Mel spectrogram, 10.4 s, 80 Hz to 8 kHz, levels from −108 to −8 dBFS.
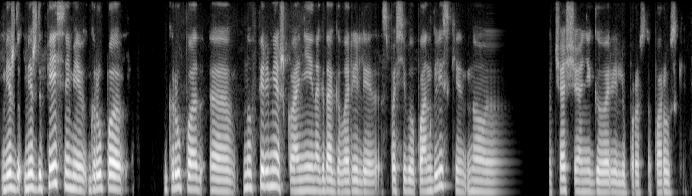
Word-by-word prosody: между 200 +2 +3
между 200 0 +4
песнями 210 -7 +3
группа 195 0 +5 0.6
группа, 195 -2 +2
э, 160 -4 -1
ну, 210 +1 0
вперемешку 230 -4 +1
они 165 +2 0
иногда 170 -1 0
говорили 155 -1 -2
"спасибо" 165 -2 -3
по-английски, 165 +1 -2
но 150 -2 -5 0.7
А, - - -13
чаще 170 -2 -3
они 155 0 -4
говорили 145 -1 -1
просто 140 +1 -8
по-русски. 145 -1 -5
170 Hz, 115 wpm, -22 LUFS, 155-200 Hz, 0.7 s, группа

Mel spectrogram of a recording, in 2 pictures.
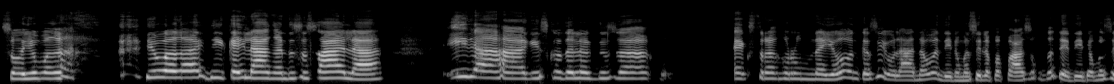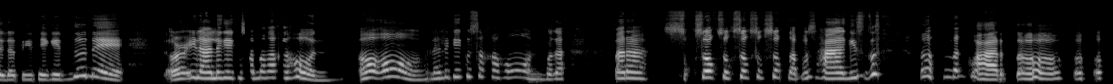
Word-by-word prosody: So, 265 -2 0
yung 270 +1 +1
mga 275 +1 +4 0.9
yung 325 - +1
mga 315 0 +7 0.2
hindi 310 0 -2
kailangan 285 -2 +6
dun 275 - -4
sa 290 -2 -4
sala, 290 -5 +7 0.8
ihahagis 300 -4 +2
ko 295 -1 -5
na 285 - +3
lang 275 -1 -1
do'n 280 0 -7
sa 280 -2 -1 1.1
extrang 265 +1 -4
room 255 -2 -8
na 240 - -2
yun. 280 +6 -3
Kasi 245 +11 -6
wala 200 -3 -4
naman, 240 +3 -6
'di 185 - -2
naman 180 0 -7
sila 205 -2 -3
papasok 205 +6 -3
do'n 400 - -9
eh, 460 - 0
'di 380 -1 -4
naman 210 +3 -7
sila 215 -1 -3
titingin 225 0 -4
do'n 390 +4 -4
eh. 265 -10 +4 0.5
Or 235 +4 +2
ilalagay 290 0 +3
ko - - -9
sa 300 - -8
mga 305 0 -2
kahon 285 - -2 0.4
oo, 305 -7 0
ilalagay 320 +6 -7
ko 360 - -8
sa 360 - -9
kahon. 310 -6 -9
Kumbaga, 250 +1 -4 0.5
para 280 -2 +1 0.2
suksok 315 0 +1
suksok 310 +1 -3
suksok, 330 -1 -6
tapos 280 +5 -7
hagis 270 +3 +4
do'n, 485 +1 -1 0.7
sa 330 - 0
kwarto. 250 +1 +2
Oo. 265 +1 -9
280 Hz, 155 wpm, -23 LUFS, 245-310 Hz, 1.1 s, mga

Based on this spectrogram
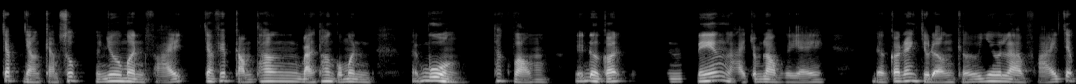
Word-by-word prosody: chấp 150 -8 -1
nhận 105 -3 -1
cảm 100 0 -6
xúc, 180 0 -1 0.2
kiểu 120 0 -7
như 155 +1 +4
mình 130 -6 +3
phải 95 -3 -3 0.2
cho 145 - +1
phép 180 +6 -2
cảm 105 +2 -2
thân 140 -2 0
bản 105 -1 +3
thân 150 -1 0
của 110 - -3
mình 120 -4 -2 0.4
phải - - -9
buồn, 160 - +6 0.3
thất 170 0 -9
vọng. 110 +3 -1 0.3
Chứ - - -5
đừng 145 -5 +5
có, 140 +2 +4 0.5
ừm, 130 0 -9
nén 165 +6 +6
lại 100 -8 -4
trong 125 - -4
lòng, 115 -3 +3
kiểu 105 0 -7
vậy, 105 +3 -4 0.5
đừng 110 -2 -4
có 145 - +4
ráng 165 +1 +1
chịu - - +1
đựng, 100 +1 +2
kiểu 125 - -4
như 145 +2 +1
là 130 -6 +1
phải 100 +3 -6
chấp 130 - -3
130 Hz, 225 wpm, -22 LUFS, 110-145 Hz, 0.5 s, buồn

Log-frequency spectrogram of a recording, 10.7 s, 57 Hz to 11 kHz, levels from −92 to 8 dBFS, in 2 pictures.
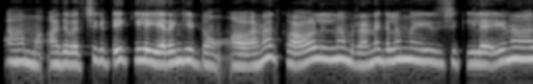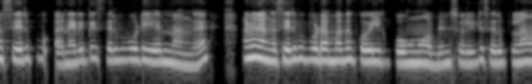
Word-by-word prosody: ஆமா, 225 -4 -3 0.2
அதை 210 +1 0
வச்சுக்கிட்டே 230 +4 +1
கீழ 255 0 +3 0.2
இறங்கிட்டோம். 215 -3 +1 0.2
ஆ - - +1 0.2
ஆனா 240 +10 0 0.2
கால் 230 +8 +3
எல்லாம் 275 -1 0
ரணகலமாயிருச்சு 245 0 -1
கீழ. 210 0 -4 0.2
ஏன்னா 275 +4 +2 0.2
செருப்பு 270 +1 0 0.2
அ - - -3
நிறைய 245 +4 0
பேர் 290 -2 -5
செருப்பு 255 +1 -4
போட்டு 265 0 -1
ஏறினாங்க, 210 -5 -4 0.5
ஆனா 295 +2 +4
நாங்க 250 -3 +2
செருப்பு 275 +3 +3
போடாம 255 -1 +2
தான் 270 -2 -3
கோயிலுக்கு 240 -1 0
போகணும் 220 +1 -1
அப்படின்னு 205 +2 -6
சொல்லிட்டு, 220 +4 -6
செருப்புலாம் 225 +2 -2
240 Hz, 165 wpm, -24 LUFS, 215-260 Hz, 0.5 s, ஆனா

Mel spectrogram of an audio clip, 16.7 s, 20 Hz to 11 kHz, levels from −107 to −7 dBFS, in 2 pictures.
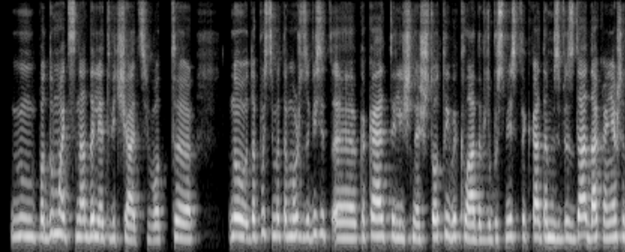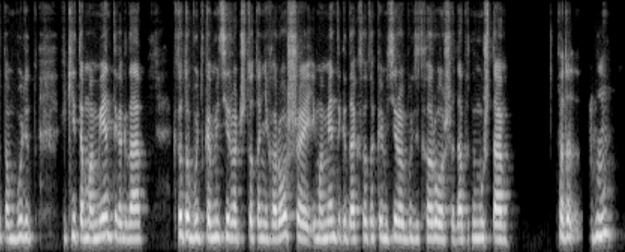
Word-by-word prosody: м, 230 -1 -3
подумать 245 +2 -1
надо 225 0 +1
ли 225 - +1
отвечать 205 0 -4
вот, 185 0 -8
э, 195 -3 -1 0.5
ну, 235 -2 +3
допустим, 240 +2 -4
это 235 0 -2
может 230 -1 -1
зависеть, 250 +2 -6
э, 205 -1 0
какая 230 +1 +2
ты 230 0 -4
личность, 205 -1 -3
что 225 +3 0
ты 235 +1 -4
выкладываешь. 195 -4 0
Допустим, 205 +2 -3
если 230 0 -2
ты 230 - -6
какая 220 -1 0
там 215 -1 +2
звезда, 215 +4 0
да, 210 0 +4
конечно 220 +1 -3
там 200 -2 -1
будет 220 0 0 0.4
какие-то 215 +1 0
моменты, 225 +4 +4
когда 200 -1 +1 0.4
кто-то 245 0 +6
будет 215 -1 +1
комментировать 215 -1 +3
что-то 205 0 -2
нехорошее 205 0 +2
и - - -6
моменты, 210 +3 +1
когда 205 -2 +2
кто-то 210 +2 -3
комментировать 210 -1 +2
будет 195 -1 -4
хорошее, 195 -2 +1
да. 195 - +3
Потому 205 +2 -1
что 195 -2 +2 0.6
кто-то 230 -3 +1
мгм. 250 +5 +2
215 Hz, 175 wpm, -27 LUFS, 200-230 Hz, 0.6 s, кто-то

